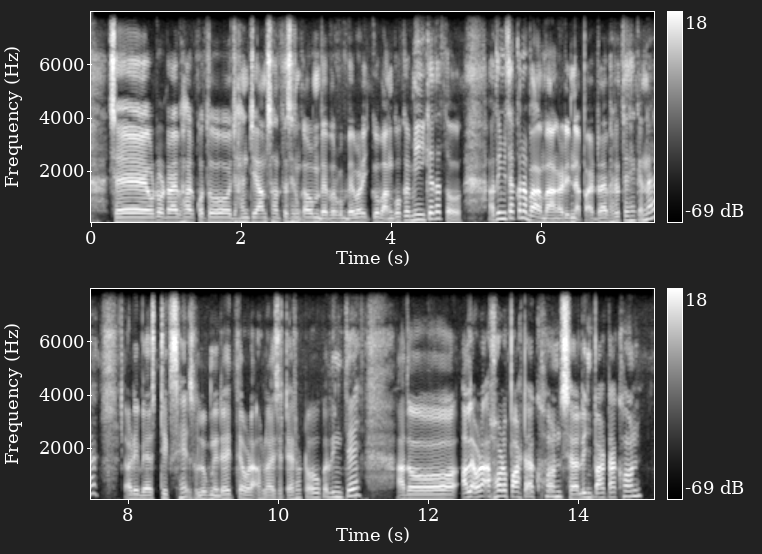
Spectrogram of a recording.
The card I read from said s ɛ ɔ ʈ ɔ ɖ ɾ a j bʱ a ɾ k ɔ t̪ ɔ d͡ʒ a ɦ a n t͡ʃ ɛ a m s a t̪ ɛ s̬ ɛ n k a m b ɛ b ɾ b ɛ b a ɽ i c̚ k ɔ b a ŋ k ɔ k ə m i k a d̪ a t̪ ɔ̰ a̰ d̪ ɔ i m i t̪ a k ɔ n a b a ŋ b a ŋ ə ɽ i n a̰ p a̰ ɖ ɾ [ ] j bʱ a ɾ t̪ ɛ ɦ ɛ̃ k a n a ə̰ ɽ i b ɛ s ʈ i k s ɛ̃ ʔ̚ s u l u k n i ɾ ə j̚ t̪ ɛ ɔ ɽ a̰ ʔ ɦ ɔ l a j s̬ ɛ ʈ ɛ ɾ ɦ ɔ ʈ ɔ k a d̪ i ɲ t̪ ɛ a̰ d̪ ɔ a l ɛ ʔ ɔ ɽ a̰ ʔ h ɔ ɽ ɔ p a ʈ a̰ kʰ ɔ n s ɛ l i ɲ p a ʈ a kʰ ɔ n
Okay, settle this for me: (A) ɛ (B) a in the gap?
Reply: B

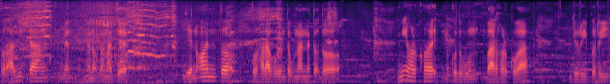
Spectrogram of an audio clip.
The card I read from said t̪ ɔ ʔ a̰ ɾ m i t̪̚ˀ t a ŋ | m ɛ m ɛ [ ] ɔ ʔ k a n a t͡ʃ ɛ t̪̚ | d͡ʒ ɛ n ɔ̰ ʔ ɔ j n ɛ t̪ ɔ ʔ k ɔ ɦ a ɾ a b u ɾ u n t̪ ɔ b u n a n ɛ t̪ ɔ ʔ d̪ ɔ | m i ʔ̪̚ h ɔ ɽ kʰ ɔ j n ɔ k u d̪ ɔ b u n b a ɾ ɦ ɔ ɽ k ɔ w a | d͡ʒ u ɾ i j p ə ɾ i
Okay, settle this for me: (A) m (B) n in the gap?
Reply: B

